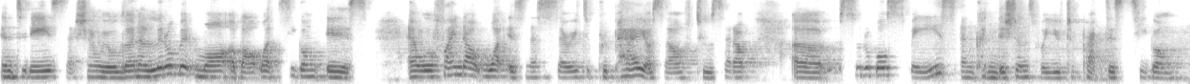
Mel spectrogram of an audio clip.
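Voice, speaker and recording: A woman from Singapore, a qigong and yoga teacher, calmly giving an online lesson with some filler ums. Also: on the low side, normal speed. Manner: calm, explanatory, with filler ums. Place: home room with marble floor. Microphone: camera mic, video recording. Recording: echoey room.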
